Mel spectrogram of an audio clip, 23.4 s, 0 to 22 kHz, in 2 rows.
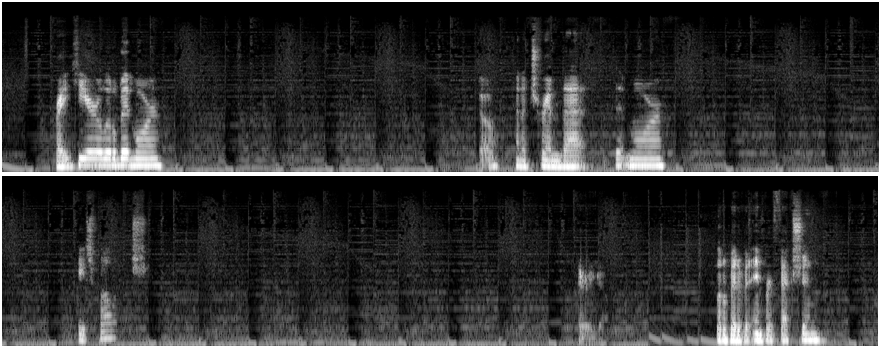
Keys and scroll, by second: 1.1 ctrl+z, 4.8-6.0 typing, 11.7-12.7 typing, 14.9 ctrl+z, 15.0 ctrl+z.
